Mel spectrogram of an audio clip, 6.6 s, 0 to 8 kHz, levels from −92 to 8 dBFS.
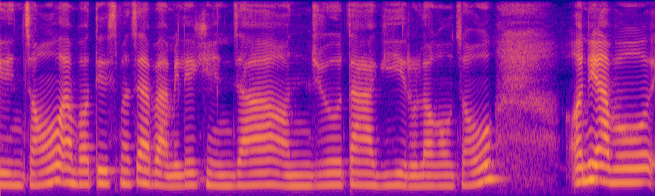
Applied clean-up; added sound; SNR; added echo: none; none; none; none.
